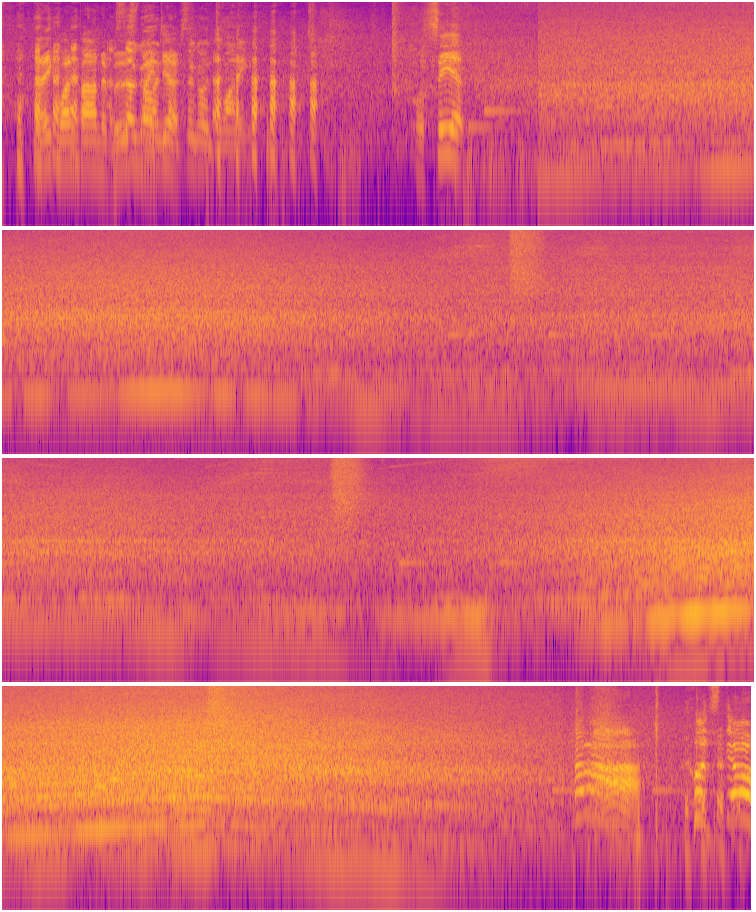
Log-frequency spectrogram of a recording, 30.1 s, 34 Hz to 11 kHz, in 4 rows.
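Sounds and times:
engine revving on a dyno: 0:05.4 - 0:28.1.

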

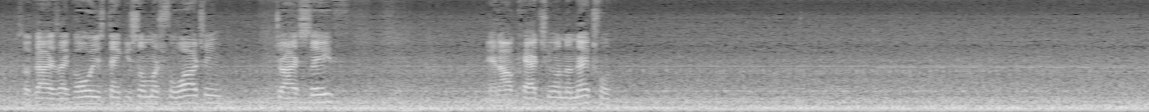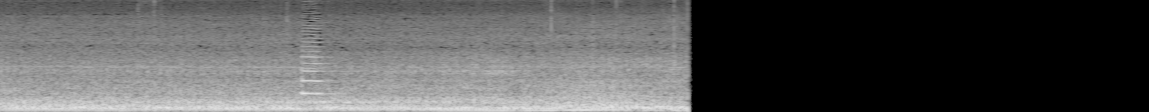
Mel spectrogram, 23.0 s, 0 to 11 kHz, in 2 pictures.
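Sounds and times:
diesel engines rumbling: 0:00.0 - 0:18.4
short horn toot: 0:14.5 - 0:15.0.

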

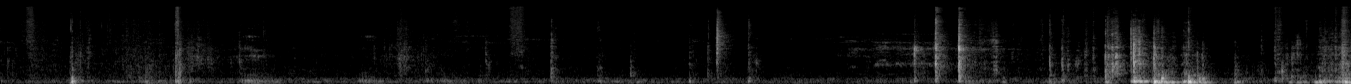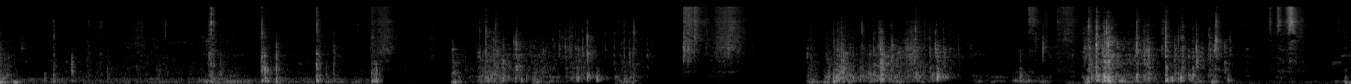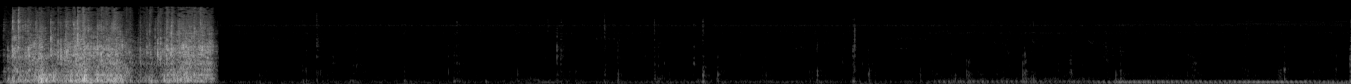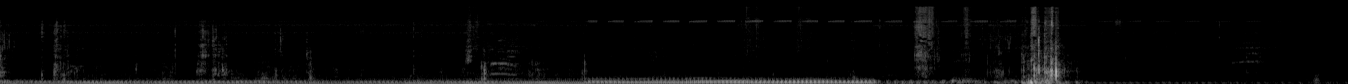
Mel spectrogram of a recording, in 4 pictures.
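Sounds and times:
high hum of insects: 0:28.6 - 0:54.0.

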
